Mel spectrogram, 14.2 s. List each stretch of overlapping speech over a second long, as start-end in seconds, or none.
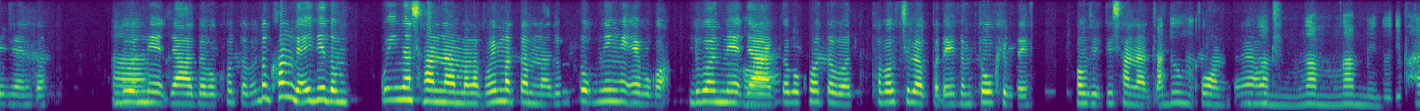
none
